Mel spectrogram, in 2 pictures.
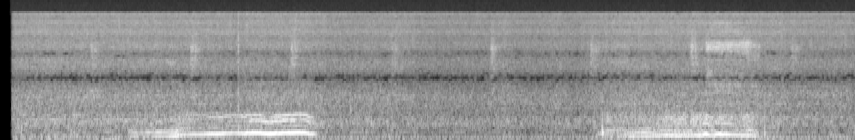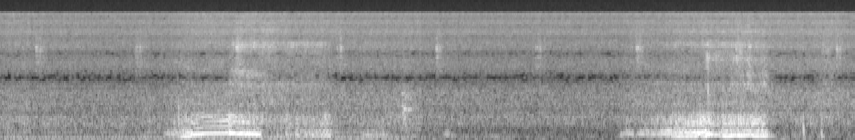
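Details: Sleeping cat snoring: four slow, low rumbling snores about every four seconds over steady background hum.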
